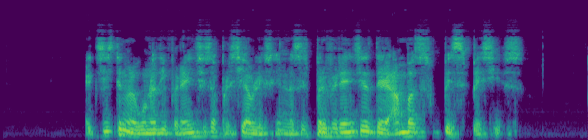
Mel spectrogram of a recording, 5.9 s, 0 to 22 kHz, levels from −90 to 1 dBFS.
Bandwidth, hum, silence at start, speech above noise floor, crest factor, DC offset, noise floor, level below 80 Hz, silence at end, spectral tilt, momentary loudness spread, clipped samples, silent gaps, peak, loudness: 9.4 kHz; none; 0.85 s; 58 dB; 18 dB; under 0.1%; -77 dBFS; -56 dBFS; 0.7 s; -4 dB/octave; 9 LU; under 0.1%; none; -2 dBFS; -19 LUFS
